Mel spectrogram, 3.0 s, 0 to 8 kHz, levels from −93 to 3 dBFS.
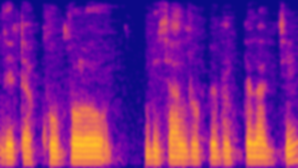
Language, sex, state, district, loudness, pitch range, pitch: Bengali, male, West Bengal, Jalpaiguri, -16 LUFS, 105-110 Hz, 110 Hz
